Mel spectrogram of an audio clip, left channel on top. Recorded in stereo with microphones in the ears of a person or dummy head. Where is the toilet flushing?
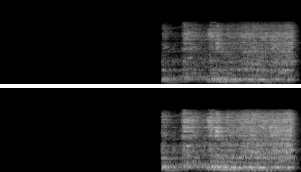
35° right (ahead or behind), 1.5 m.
